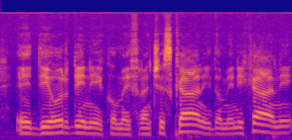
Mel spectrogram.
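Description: A man speaks in a calm tone at a moderate pace, with ordinary pitch variation and a dry sound with no echo. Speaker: friar, convent superior. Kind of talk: TV interview answers, explanatory. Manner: calm, formal, explanatory. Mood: calm, thoughtful. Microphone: handheld.

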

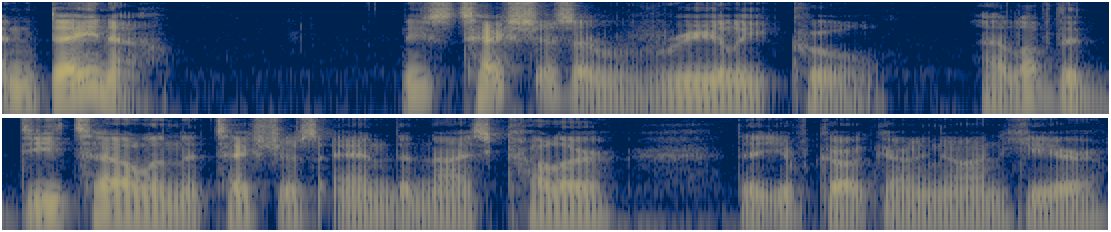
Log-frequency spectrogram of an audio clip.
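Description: A man's very deep, low voice with ordinary pitch variation at a moderate pace over a quiet background. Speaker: Photoshop tutorial host. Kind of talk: live-stream tutorial. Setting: livestream with online chat. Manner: not loud, subdued.

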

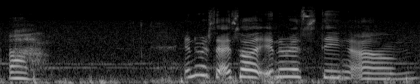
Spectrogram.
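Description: Over noticeable background noise, a woman talks at a fairly slow pace in a dry sound with no echo. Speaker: vlogger. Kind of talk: casual vlog chat. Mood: relaxed, laughing. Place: garden. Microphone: phone near.

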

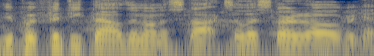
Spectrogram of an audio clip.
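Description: Delivered at a moderate pace with ordinary pitch variation, the voice sounds dry with no echo over light background noise. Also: man. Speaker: finance vlogger. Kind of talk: casual vlog chat. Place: garden. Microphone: phone near.

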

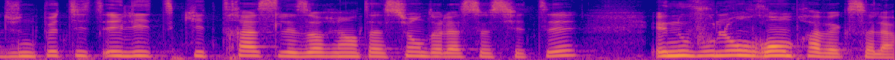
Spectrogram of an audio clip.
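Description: This woman's voice is high-pitched. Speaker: student activist, moderator; moderator. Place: hall. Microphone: podium.

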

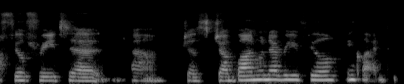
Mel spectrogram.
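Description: A woman speaks at a medium pitch, somewhat breathy, against a quiet background. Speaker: panel moderator. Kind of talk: panel moderation. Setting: video call. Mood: warm, friendly. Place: home room. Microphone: video call.

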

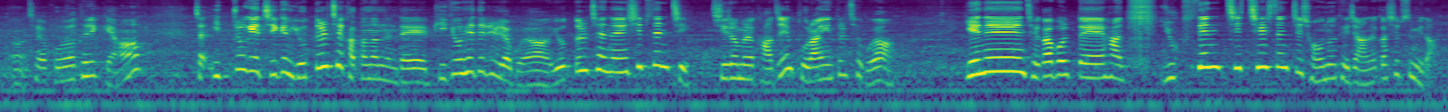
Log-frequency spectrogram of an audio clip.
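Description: Noticeable background noise accompanies the recording. A woman speaks at a fairly slow pace. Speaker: aquarium shop seller. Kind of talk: live stream sales commentary. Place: shop. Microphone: phone near.

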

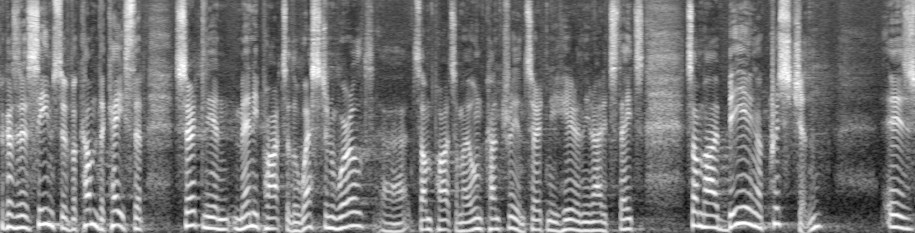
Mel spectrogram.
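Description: This man speaks with a Northern Irish accent and a fairly high pitch. His pace is moderate. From Northern Ireland. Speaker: preacher. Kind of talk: sermon. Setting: college chapel service. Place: hall. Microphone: podium.

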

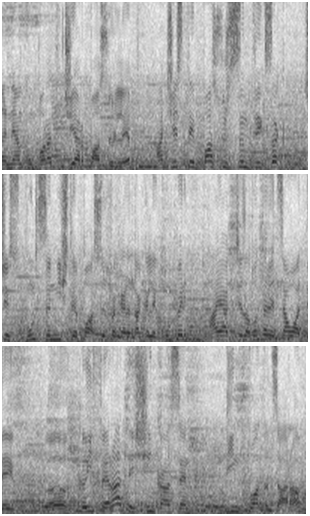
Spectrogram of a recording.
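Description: Music sits in the background as the voice moves with ordinary pitch variation and long, frequent pauses. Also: man, moderate pace. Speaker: travel vlogger. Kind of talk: casual vlog chat. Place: station. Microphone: phone near.

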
